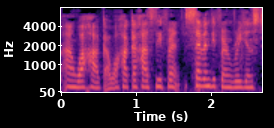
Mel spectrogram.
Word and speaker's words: Oaxaca: It's called Oaxaca. – Okay, but it's spelled W-A-H-A-K-A.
